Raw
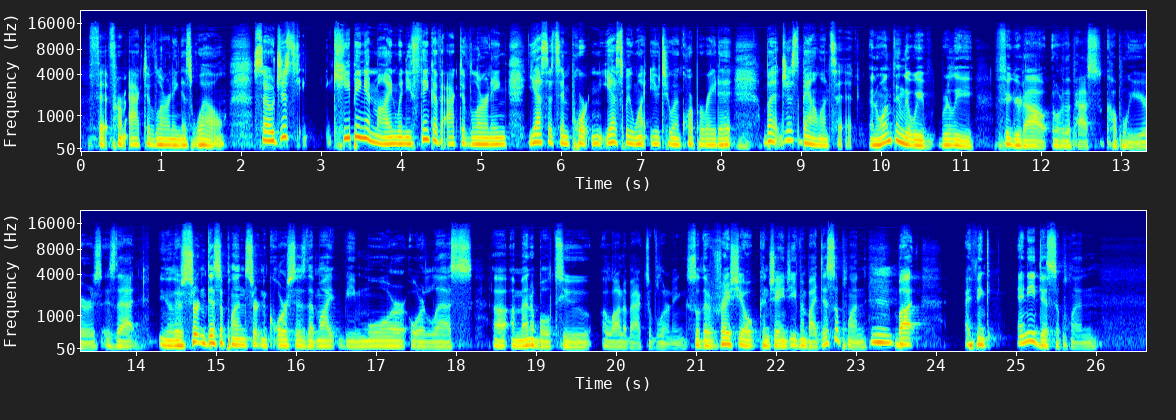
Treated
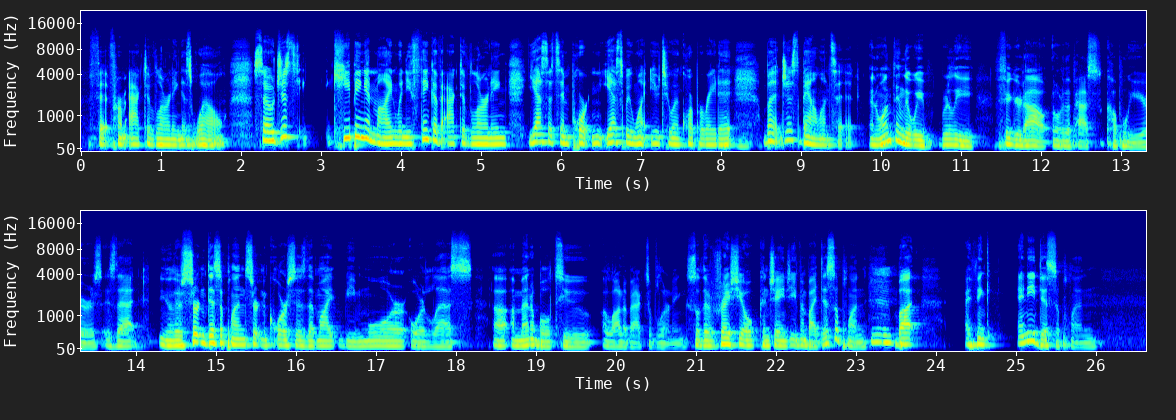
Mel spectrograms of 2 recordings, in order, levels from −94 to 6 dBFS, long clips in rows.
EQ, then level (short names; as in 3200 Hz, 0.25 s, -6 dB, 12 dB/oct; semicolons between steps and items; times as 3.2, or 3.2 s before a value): LPF 5300 Hz 12 dB/oct; notches 60/120/180/240/300/360/420/480/540/600 Hz; -7.0 dB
